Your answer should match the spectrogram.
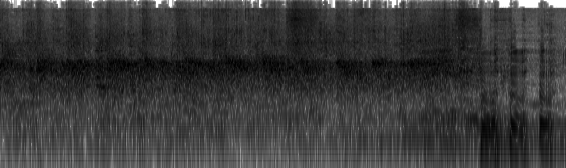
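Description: A crowd applauds loudly and steadily for several seconds, a dense wash of clapping that begins to thin out as a voice starts speaking at the very end.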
